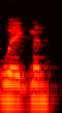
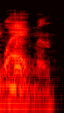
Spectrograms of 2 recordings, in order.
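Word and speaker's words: Weigman: Really? It's Wigman. Wigman. I always say Wagman.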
